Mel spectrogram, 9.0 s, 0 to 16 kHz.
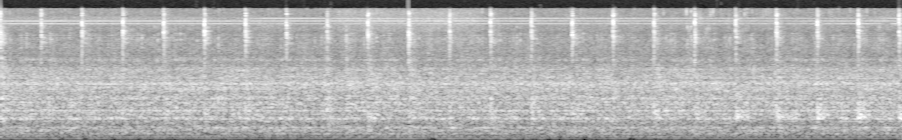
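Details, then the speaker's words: Schaublin SV-51 (1955) milling machine, high speed steel cutter machining Uddeholm Vanadis 4 tool steel compressor vanes with cutting oil; light sharp ticks about 2.5 per second over machine hum: cutter knocking on interrupted cut, later starting to whistle. "Oh, now it's, and it's not knocking too hard. Actually, it's very nice. Well, it's knocking."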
